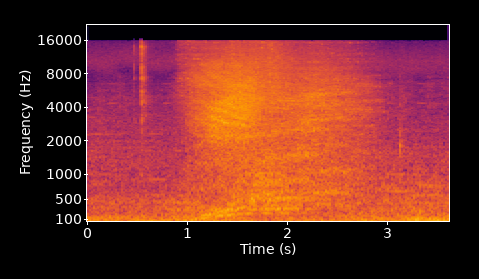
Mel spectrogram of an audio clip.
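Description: An electronic whoosh swells and fades.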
